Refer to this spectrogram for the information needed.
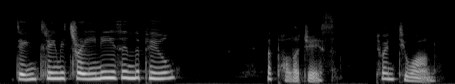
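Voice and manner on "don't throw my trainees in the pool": loud, high-pitched Liverpool Scouse accent. Explaining how to perfect a Scouse accent, the speaker demonstrates a Scouse accent. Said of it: "the best way to perfect a Scouse accent".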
